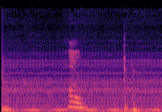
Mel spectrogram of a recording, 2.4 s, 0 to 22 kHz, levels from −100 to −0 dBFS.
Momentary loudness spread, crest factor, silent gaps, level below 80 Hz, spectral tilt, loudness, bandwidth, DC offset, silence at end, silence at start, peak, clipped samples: 10 LU; 16 dB; none; -46 dBFS; -7.5 dB/octave; -38 LUFS; 15.5 kHz; under 0.1%; 0 s; 0.05 s; -20 dBFS; under 0.1%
